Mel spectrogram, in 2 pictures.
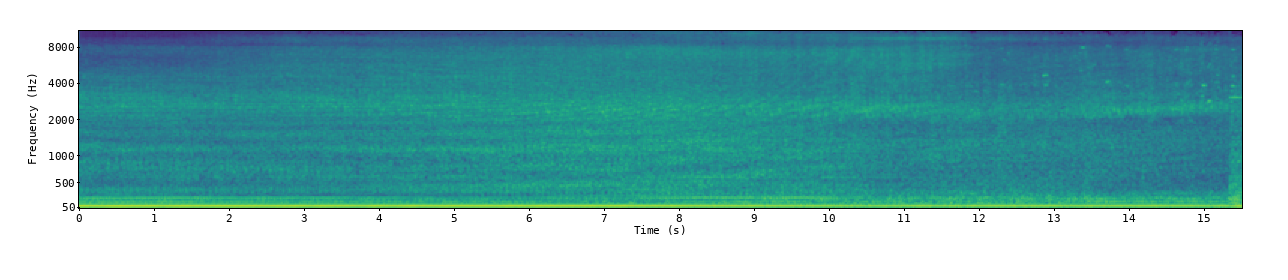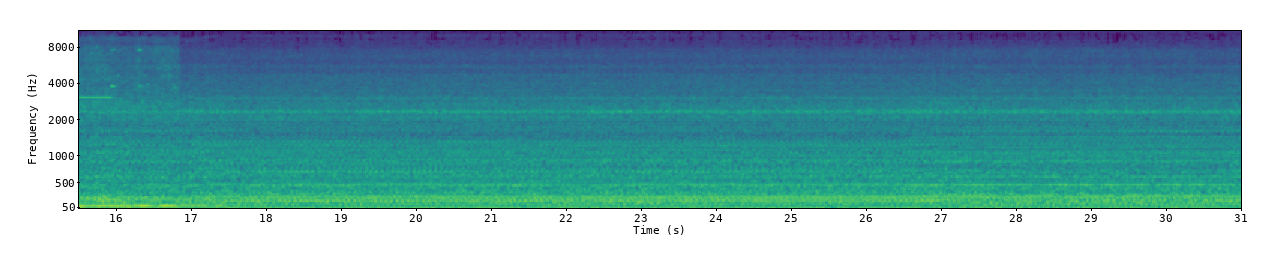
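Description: John Deere tractor's diesel engine running steadily at working speed in the field. About 15 seconds in the sound changes abruptly to a closer pickup of the same engine with a different, higher set of tones.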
